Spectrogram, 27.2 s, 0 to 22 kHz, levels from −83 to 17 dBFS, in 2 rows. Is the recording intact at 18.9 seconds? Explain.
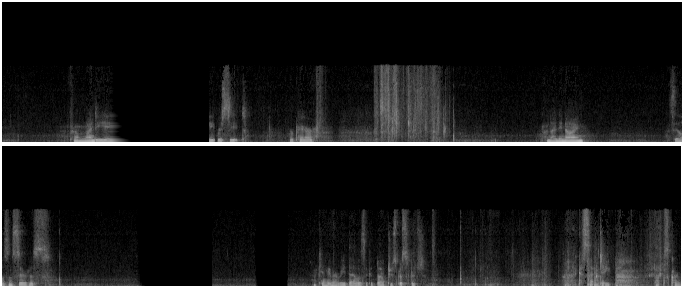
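No. At 18.9 seconds the sound is gone: from 18.66 s the last bit of audio is drawn out into a buzz or hiss that fades, leaving about 0.6 s of silence before the audio resumes at 19.31 s, with roughly 0.64 s of material simply skipped. This is likely a long network dropout. No audio reached the receiver over that span, so it extended what it last had, let it die away, and then carried on without the lost part.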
